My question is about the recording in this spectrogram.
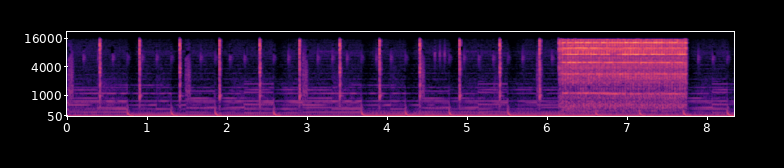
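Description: Quiz countdown-timer sound effect: clock ticks about two a second over background music, then a loud ringing alarm for about a second and a half near the end as the timer runs out.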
